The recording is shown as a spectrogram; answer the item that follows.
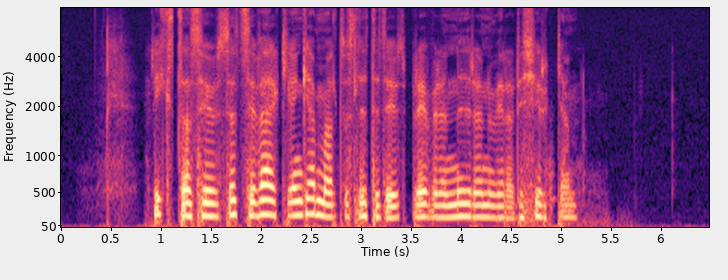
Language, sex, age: Swedish, female, 25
